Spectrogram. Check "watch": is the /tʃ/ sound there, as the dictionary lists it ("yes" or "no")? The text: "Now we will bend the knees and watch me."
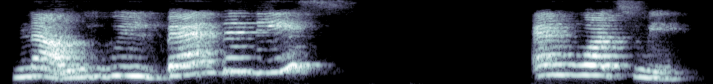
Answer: no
